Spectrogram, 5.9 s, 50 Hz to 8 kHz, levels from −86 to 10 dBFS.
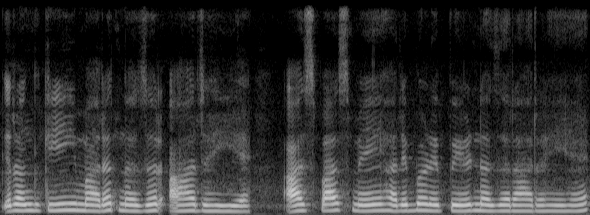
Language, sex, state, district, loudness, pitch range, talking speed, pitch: Hindi, female, Chandigarh, Chandigarh, -17 LUFS, 215-230 Hz, 170 wpm, 220 Hz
